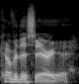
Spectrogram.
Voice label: Radio bot hold; Phoenix Heavy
